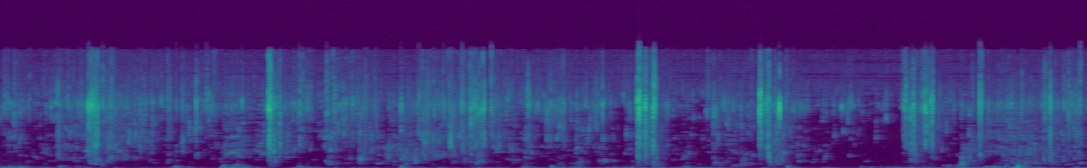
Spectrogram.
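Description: Sea water lapping and sloshing against the hull of a small outrigger boat, with irregular slaps and splashes over a low rumble.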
